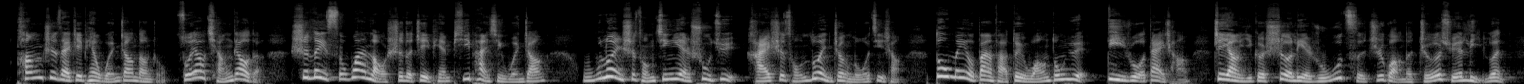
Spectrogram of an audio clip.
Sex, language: male, Chinese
